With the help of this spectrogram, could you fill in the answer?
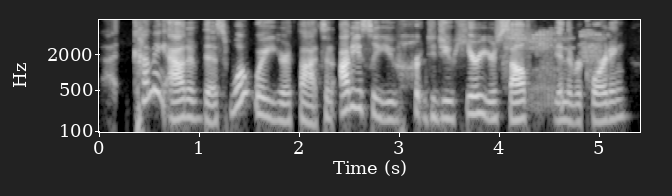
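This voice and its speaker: A woman hosting a conversational interview, asking questions in a probing, deliberate, encouraging manner. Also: low voice, sing-song, a bit bright. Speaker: interviewer, host.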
